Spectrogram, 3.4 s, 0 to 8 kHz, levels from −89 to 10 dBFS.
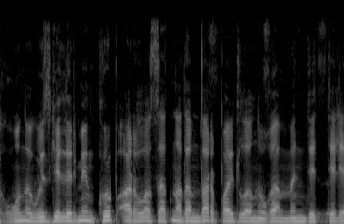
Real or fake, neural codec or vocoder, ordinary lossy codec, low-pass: real; none; none; 7.2 kHz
